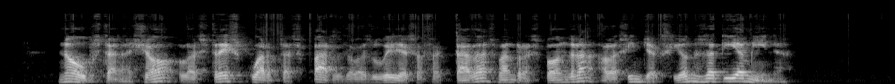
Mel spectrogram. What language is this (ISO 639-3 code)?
cat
